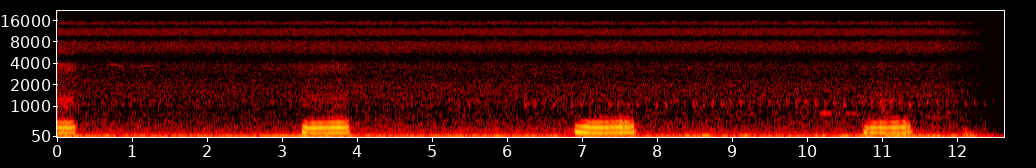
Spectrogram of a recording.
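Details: Female cat that fell asleep on a warm afternoon, snoring loudly: low, rough, harmonic snores, each under a second long, repeating about every three and a half seconds over a steady faint hiss.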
